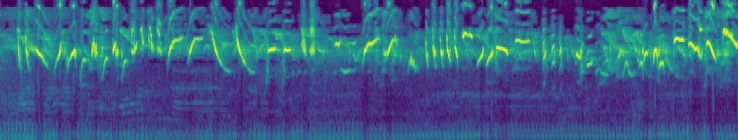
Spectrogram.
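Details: Oriental white-eye song in the 'tembakan tanpa nafas' style: a fast, breathless stream of high sweeping whistles and twittering notes running continuously for the whole stretch, with a faint low rumble beneath.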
